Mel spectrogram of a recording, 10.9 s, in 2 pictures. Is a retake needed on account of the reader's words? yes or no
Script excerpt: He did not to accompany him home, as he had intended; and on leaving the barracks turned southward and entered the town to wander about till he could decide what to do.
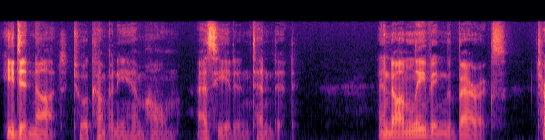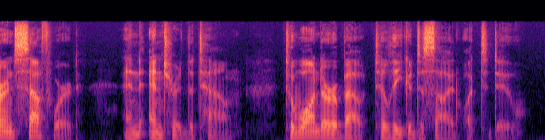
no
